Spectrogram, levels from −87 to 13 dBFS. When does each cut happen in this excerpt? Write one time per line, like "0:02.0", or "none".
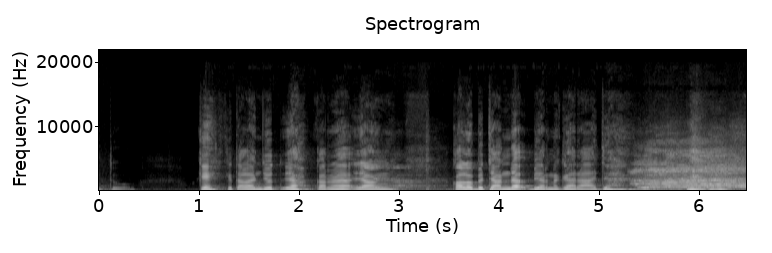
none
